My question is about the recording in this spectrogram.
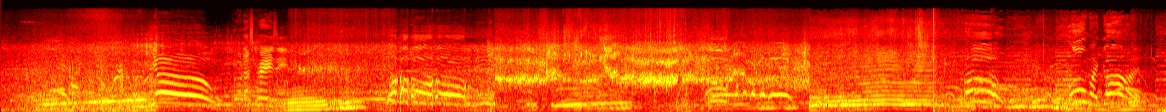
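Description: Car engine revved hard again and again in rising and falling sweeps while its tyres screech, a car doing donuts and burnouts. The tyre screech is strongest and most steady through the middle stretch.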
